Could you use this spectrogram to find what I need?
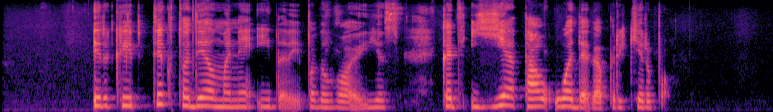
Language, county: Lithuanian, Vilnius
